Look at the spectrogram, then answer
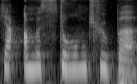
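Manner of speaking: put-on over-the-top British accent. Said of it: "really intense British accent".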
